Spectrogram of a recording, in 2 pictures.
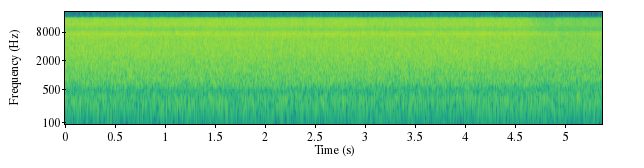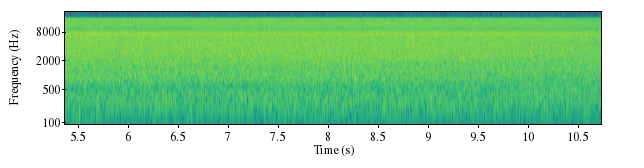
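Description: Muddy floodwater of a swollen creek rushing across a paved road and tumbling off its edge in rapids: a loud, steady rushing of water. The creek is in flood and overtopping the road.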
